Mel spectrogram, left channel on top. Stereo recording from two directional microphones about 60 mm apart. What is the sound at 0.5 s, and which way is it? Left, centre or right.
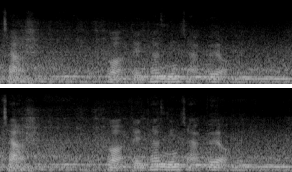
Vehicle, left.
